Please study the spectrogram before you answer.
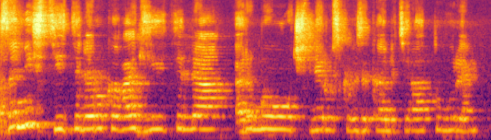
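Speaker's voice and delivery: ordinary delivery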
